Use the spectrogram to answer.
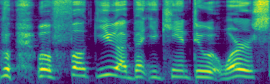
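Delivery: hammed-up pouty defiance; mock sore loser. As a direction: drag it out like a sulky loser. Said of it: "stand up and go".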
